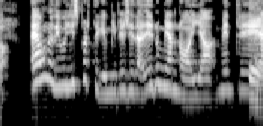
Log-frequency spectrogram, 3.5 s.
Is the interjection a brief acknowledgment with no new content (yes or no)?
yes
